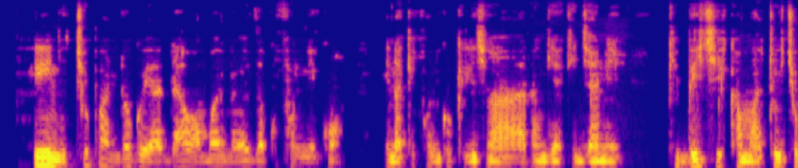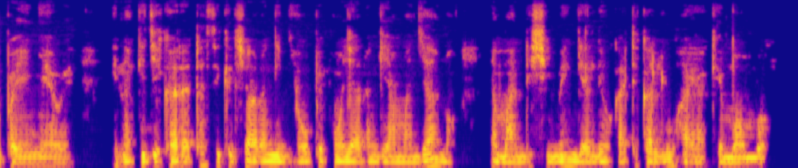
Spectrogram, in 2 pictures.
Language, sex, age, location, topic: Swahili, male, 18-24, Kisii, health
